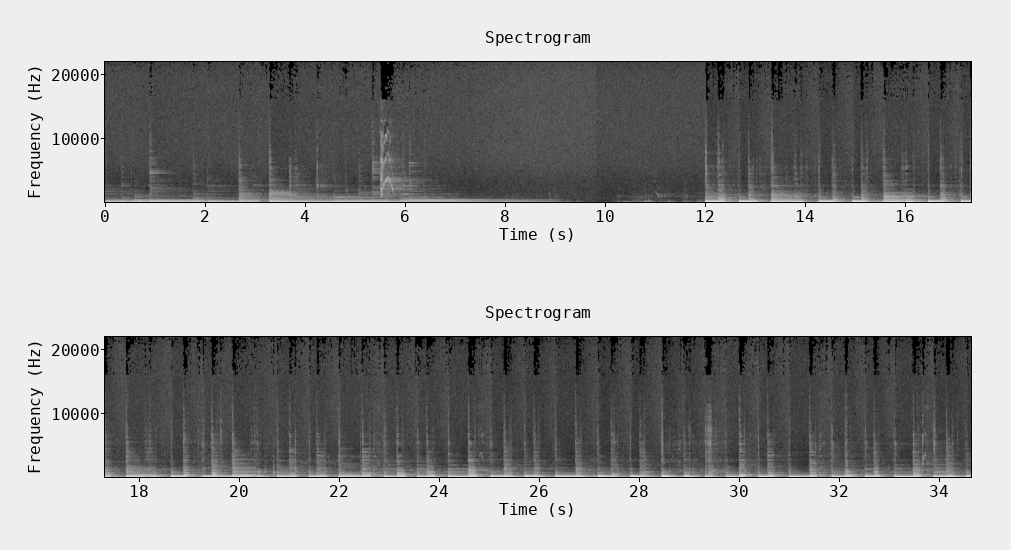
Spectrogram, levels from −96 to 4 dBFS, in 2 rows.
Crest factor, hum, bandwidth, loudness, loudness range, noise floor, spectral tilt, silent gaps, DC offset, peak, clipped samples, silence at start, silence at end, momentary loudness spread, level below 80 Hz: 16 dB; none; 19.5 kHz; -18 LUFS; 10 LU; -50 dBFS; -8.5 dB/octave; none; under 0.1%; -2 dBFS; under 0.1%; 0 s; 0 s; 13 LU; -48 dBFS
